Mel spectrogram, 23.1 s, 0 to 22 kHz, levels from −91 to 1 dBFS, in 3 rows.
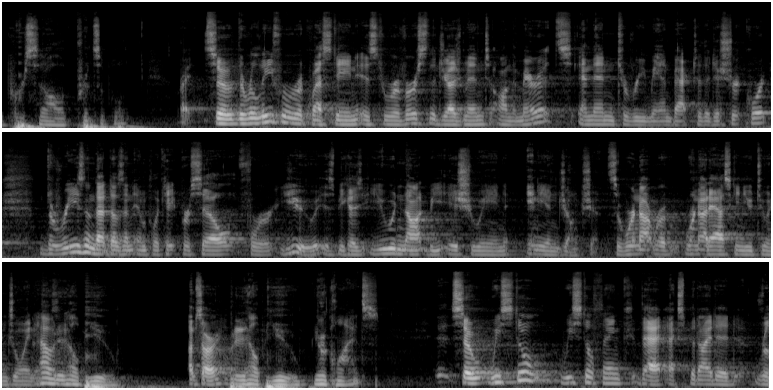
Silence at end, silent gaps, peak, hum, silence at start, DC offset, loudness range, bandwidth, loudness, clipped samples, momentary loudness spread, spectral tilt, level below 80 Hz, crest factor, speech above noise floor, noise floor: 0 s; none; -8 dBFS; none; 0 s; under 0.1%; 6 LU; 16 kHz; -33 LUFS; under 0.1%; 15 LU; -4.5 dB/octave; -42 dBFS; 24 dB; 39 dB; -72 dBFS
